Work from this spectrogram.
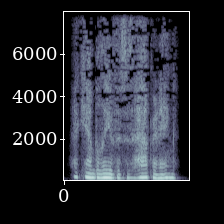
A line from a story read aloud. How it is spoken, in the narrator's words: Taylor murmured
